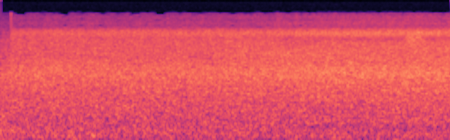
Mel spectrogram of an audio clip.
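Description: Creek water rushing steadily close by, a dense, even hiss of flowing water with no pauses or voices.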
